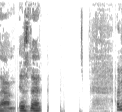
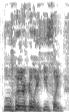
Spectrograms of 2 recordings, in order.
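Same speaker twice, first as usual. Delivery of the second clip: ordinary delivery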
